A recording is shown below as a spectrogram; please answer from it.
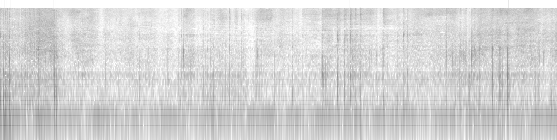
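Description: Medium painted nails scratch and rub the thin plastic of a yellow panel on a deflated vinyl beach ball lying flat on a table. Soft crinkly scraping and sharp ticks sit over a steady low hum throughout.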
